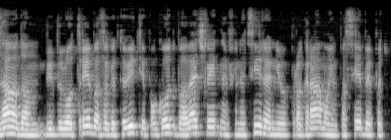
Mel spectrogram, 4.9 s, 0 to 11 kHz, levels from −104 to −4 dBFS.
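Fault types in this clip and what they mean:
No technical faults can be heard anywhere in this speech recording.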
